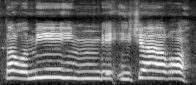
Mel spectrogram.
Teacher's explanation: ठीक है, यहाँ पर भी मीम साकिन के बाद बा आया हुआ है, इसीलिए इसमें इदगाम शफवी हो इख़फ़ाए शफवी होगा। इसमें मीम की आवाज़ को नाक में ले जा कर के इख़फ़ा करेंगे · इस मीम की आवाज़ को नाक में ले जाएंगे और इख़फ़ा करेंगे, तरमीहिम बिहिजारा, तो यानी मीम की आवाज़ कम और बा की आवाज़ ज़्यादा आएगी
